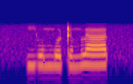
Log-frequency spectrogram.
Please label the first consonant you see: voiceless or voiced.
voiced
